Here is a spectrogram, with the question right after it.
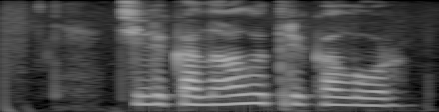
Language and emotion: Russian, neutral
